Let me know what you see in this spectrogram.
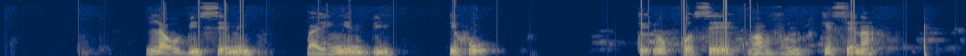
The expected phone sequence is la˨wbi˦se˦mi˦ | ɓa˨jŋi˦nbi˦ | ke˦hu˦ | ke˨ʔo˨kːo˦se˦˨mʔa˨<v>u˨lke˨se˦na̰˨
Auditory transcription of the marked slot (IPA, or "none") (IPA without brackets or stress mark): v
